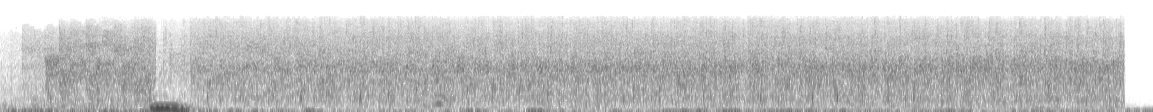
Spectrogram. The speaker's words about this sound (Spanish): Ahí está. Bueno, ¿Quiénes aplaudieron? Por supuesto, su flamante hermanito, Martí Batres, el jefe de gobierno de la capital del, del, país.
